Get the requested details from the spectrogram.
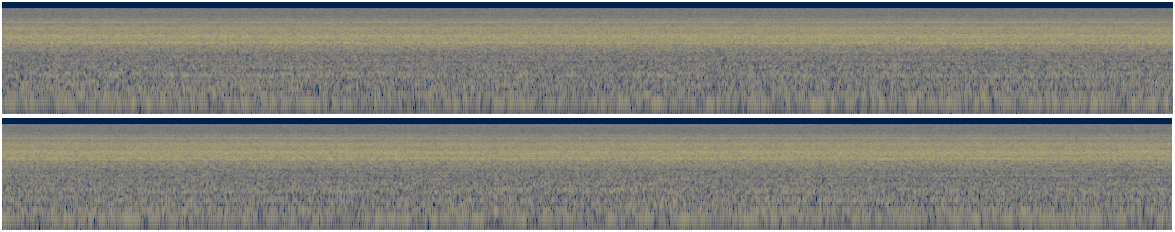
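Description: A blender motor whirs loudly and steadily.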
